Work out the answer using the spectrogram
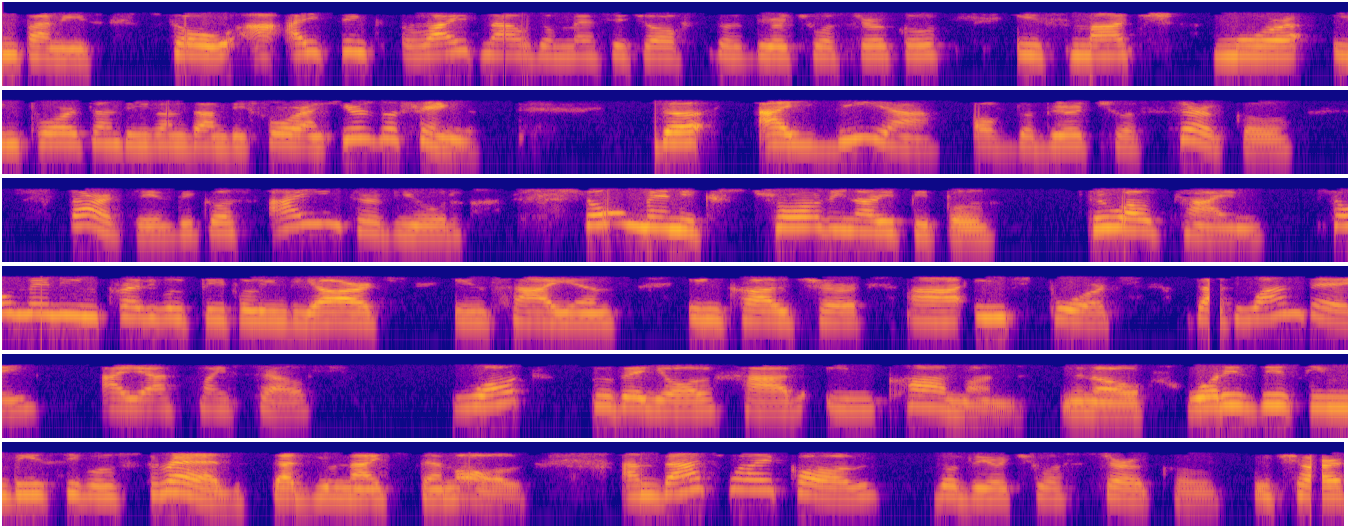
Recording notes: On the phone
